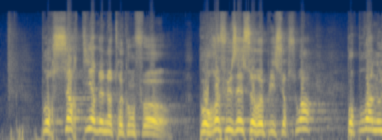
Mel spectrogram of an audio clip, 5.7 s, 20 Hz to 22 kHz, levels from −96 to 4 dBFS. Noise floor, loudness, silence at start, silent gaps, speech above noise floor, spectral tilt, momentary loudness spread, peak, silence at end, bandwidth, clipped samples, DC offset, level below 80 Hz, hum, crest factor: -33 dBFS; -10 LUFS; 0.15 s; none; 24 dB; -3.5 dB/octave; 8 LU; 0 dBFS; 0 s; 16.5 kHz; 1%; under 0.1%; -36 dBFS; none; 10 dB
